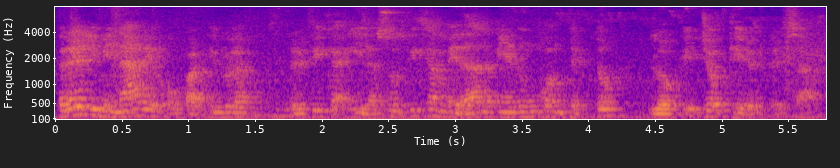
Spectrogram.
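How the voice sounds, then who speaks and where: A man's voice: mid-range voice, noisy background. Man teaching, echoey far room. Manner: explanatory, quizzes students, repeats words slowly. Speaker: guaraní teacher. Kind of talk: classroom lecture. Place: museum classroom.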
